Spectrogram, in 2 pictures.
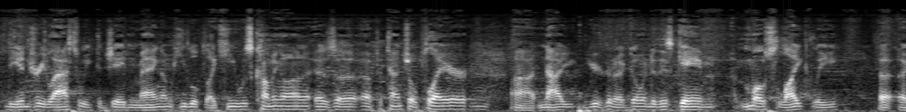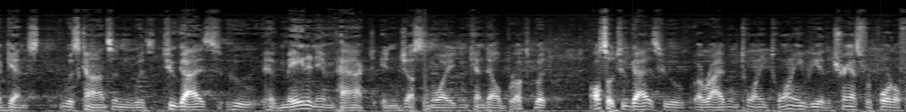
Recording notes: broadcasting from just outside Spartan Stadium.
